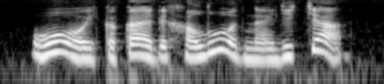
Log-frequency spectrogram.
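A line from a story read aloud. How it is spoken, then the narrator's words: Father's exclamation. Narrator (Russian): воскликнул отец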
